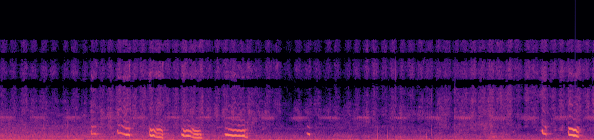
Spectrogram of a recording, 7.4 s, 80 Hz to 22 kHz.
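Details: Puppy from a breeder, filmed 24 September, sending out clusters of brief falling whimpers and yelps, several in quick succession early on, a lone soft one midway and a final pair at the end, against steady low background hum.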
